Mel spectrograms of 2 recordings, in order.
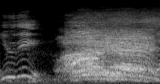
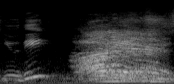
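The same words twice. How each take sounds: First: It is said with much more energy. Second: It is said at a normal energy.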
